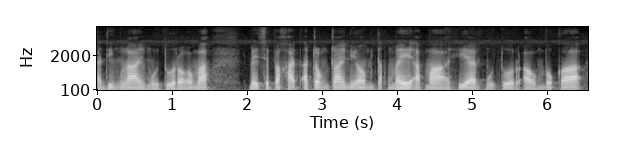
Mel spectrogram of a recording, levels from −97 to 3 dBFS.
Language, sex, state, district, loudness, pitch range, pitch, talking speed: Mizo, male, Mizoram, Aizawl, -18 LUFS, 95-110 Hz, 105 Hz, 210 wpm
